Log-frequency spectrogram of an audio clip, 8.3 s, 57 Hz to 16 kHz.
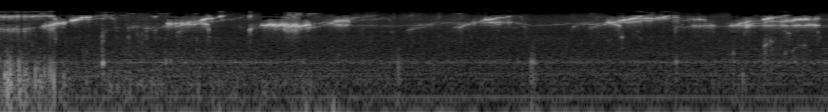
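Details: Bald eaglets at the Decorah nest, 13 May 2015 at 6:35 PM CDT, calling louder as their mother brings in food: thin, high whistled chirps, many rising or sliding upward, in quick uneven bursts with short pauses between.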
